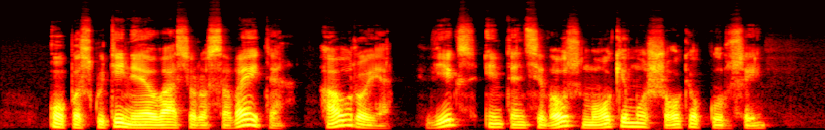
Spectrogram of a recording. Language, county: Lithuanian, Vilnius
